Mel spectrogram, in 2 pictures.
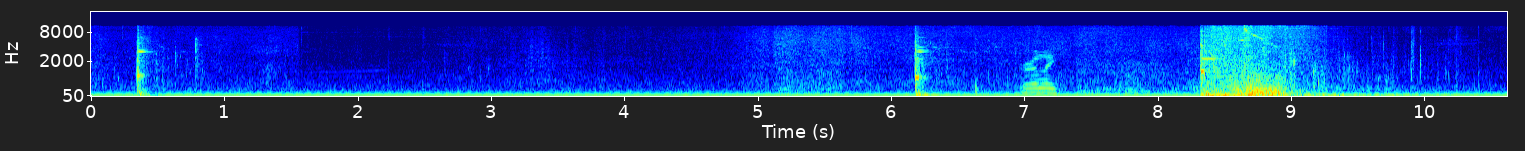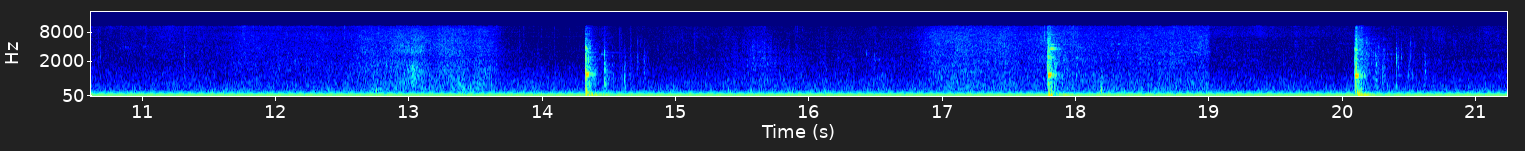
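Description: Sharp cracks strike stone again and again.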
